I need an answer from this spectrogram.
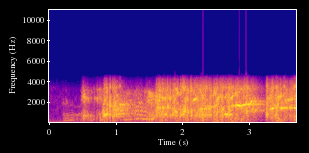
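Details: A group of Chihuahuas, part of eight dogs at home on a Saturday afternoon, joins in a howling session. A brief yelp gives way to a sustained, dense chorus of overlapping wavering howls that keeps building in loudness.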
